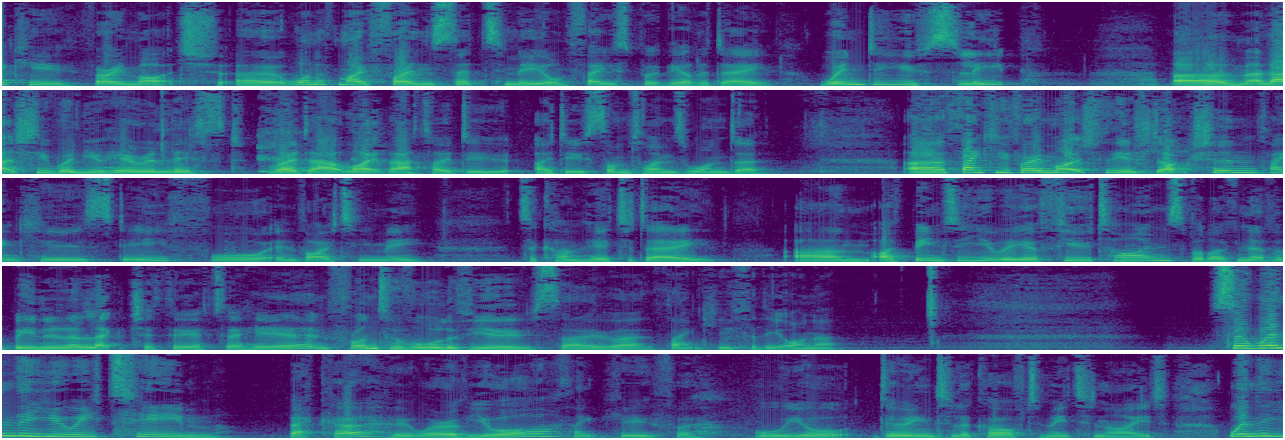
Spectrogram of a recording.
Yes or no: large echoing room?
yes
